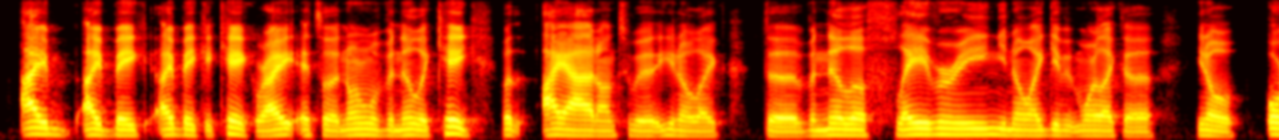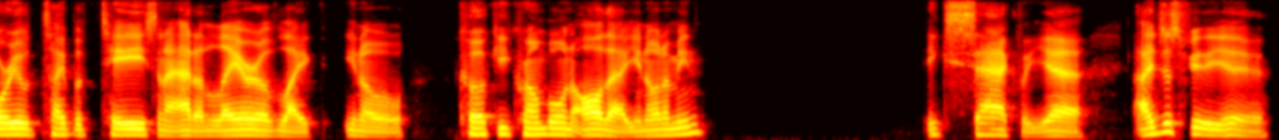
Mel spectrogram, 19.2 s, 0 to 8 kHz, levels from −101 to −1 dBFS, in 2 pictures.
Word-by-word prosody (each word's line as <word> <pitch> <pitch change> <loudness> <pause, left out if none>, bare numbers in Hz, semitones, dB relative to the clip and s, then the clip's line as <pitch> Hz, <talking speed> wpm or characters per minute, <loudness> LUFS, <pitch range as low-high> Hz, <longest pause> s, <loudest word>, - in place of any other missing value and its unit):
I 135 -1 +7
b 125 - -9 0.2
I 120 +1 +6
bake 115 +1 +2
I 120 - +5
bake 120 -1 0
a - - -4
cake, 130 0 +3
right? 110 +4 +4
It's 115 - -3
a 110 -3 0
normal 120 +1 -2
vanilla 115 0 -1
cake, 145 -4 +3 0.2
but - - -1 0.2
I 125 - +5
add 110 -2 +5
onto 105 +1 -6
it, 105 -1 -1
you 120 - -4
know, 100 -2 -3
like, 100 -1 -5 0.3
the 95 -1 +1
vanilla 115 +1 +1
flavoring, 125 +1 +1
you 120 - -2
know, 115 -1 -2
I 110 - 0
give 110 0 -4
it 105 - -7
more 110 +2 -3
like 105 -1 -2
a 95 -1 -3 0.3
you 115 - -3
know, 100 -4 0 0.3
Oreo 125 -1 +3
type 125 -3 -4
of 115 - -5
taste, 125 -1 +2
and 105 - -1
I - - +2
add 110 +2 +3
a 105 - +1
layer 110 +2 +2
of, 110 -1 -1
like, 95 -3 -2 0.2
you 115 -1 -7
know, 95 -3 -4 0.4
cookie 130 +1 -1
crumble 130 0 -1
and 120 - -2
all 120 +1 +3
that, 95 -4 +2
you 100 - -4
know 110 - -3
what 115 - -1
I - - -2
mean? 145 +7 -4 1.7
Exactly, 120 -5 -2
yeah. 100 -1 +1 0.4
I 130 - +2
just 185 +3 -2
feel 140 -3 -1
yeah. 115 -4 -2
115 Hz, 200 wpm, -23 LUFS, 105-125 Hz, 1.7 s, I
